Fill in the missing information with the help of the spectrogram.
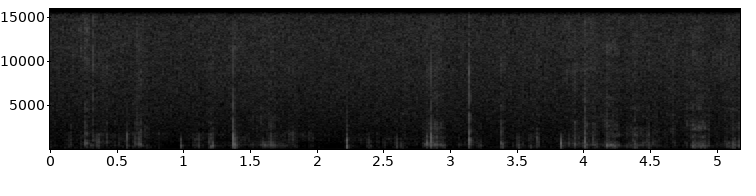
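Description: Fingertips and nails scratch and stir coarse white salt crystals in an open small plastic tub. The sound is a quiet series of short, dry, gritty crunches and clicks, mostly midrange with little bass. Each grain rustle stops almost instantly, separated by near silence.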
